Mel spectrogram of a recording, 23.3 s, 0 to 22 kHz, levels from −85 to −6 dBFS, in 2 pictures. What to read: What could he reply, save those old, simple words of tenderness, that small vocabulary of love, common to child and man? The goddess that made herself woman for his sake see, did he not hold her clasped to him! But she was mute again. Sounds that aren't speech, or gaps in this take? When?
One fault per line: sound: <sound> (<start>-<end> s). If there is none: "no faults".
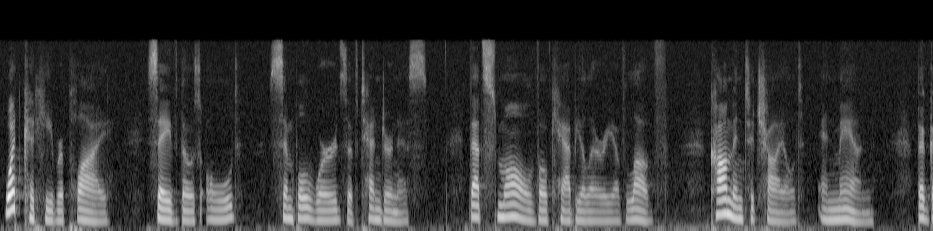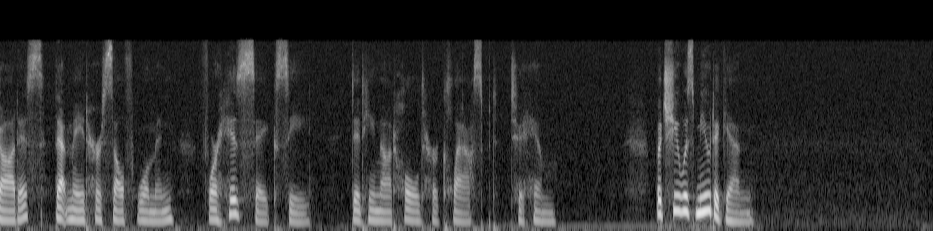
no faults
